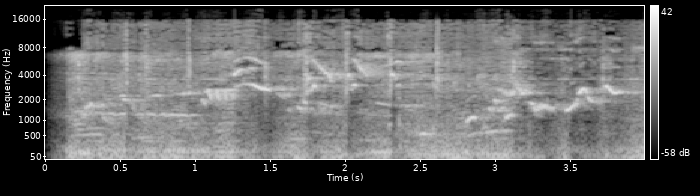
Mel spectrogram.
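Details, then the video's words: White-rumped shama song meant to prompt other shamas to sing: a run of varied clear whistled phrases, some sliding up, others dropping, at mid to high pitch, set over a constant low rumbling background noise. "PANCINGAN MURAI BATU LANGSUNG BUNYI 100% GACOR TANPA HENTI"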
